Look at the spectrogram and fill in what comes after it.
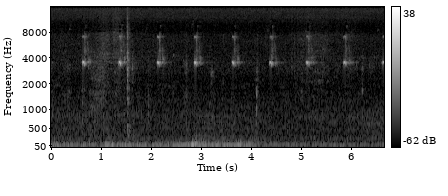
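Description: A bird chirping the same short, high call over and over at an even pace, about four calls every three seconds. For the first four seconds or so, wind rumbles low on the microphone.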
